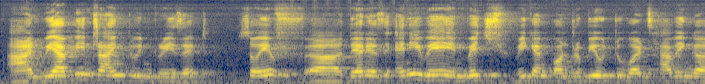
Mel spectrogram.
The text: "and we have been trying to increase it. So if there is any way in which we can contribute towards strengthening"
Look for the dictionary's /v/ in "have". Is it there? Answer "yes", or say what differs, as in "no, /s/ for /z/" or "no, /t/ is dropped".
yes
